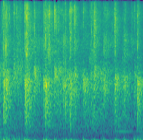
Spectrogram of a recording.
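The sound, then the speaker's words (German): An audience at a business event applauds to welcome a speaker, giving a steady, moderate clatter of many hands that is unbroken throughout. “Ein herzliches Willkommen und ein Applaus.”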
